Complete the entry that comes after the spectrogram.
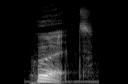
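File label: "Huert", Luxembourgish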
